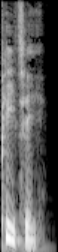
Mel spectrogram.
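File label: "peaty", British English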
